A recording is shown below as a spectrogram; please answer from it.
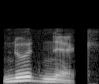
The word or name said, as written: nudnick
